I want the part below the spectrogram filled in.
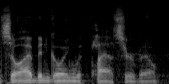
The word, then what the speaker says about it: Placerville: I'm going to pronounce it Placerville because I think placer is the type of mining, and you would pronounce that placer mining.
